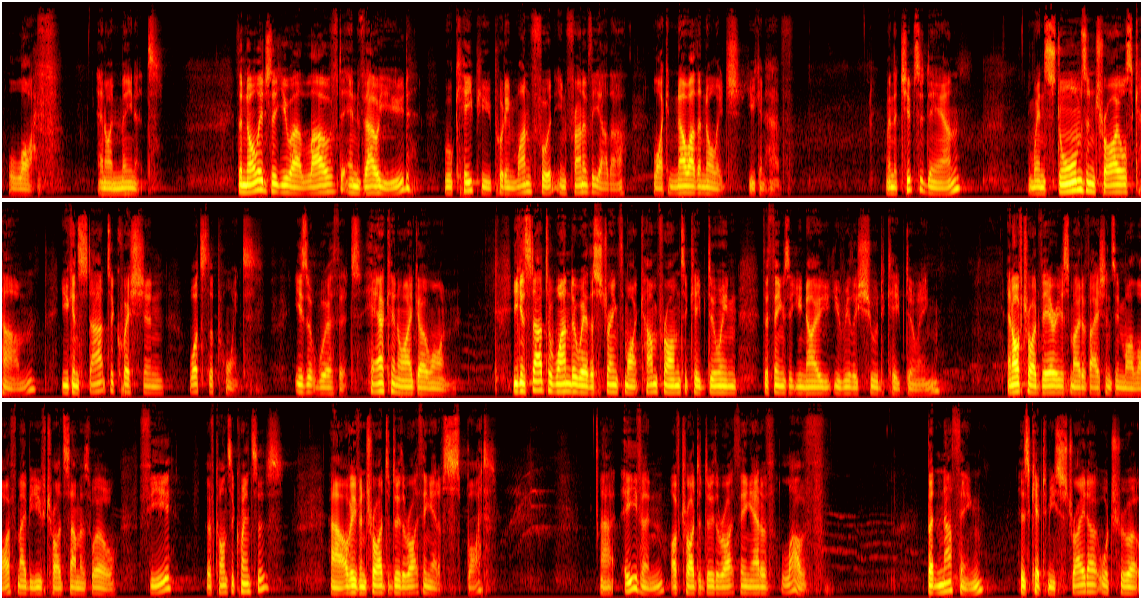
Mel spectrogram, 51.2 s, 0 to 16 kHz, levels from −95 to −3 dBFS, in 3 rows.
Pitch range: 105-130 Hz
